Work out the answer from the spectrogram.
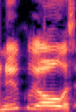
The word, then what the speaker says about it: nucleolus: thing is the nucleolus this one's a little confusing cuz it sounds like nucleus so make sure you say it right nucleo the nucleolus actually in an image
